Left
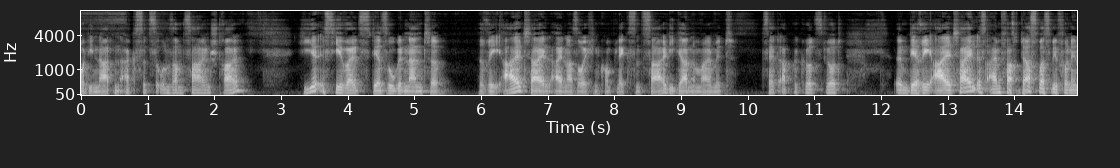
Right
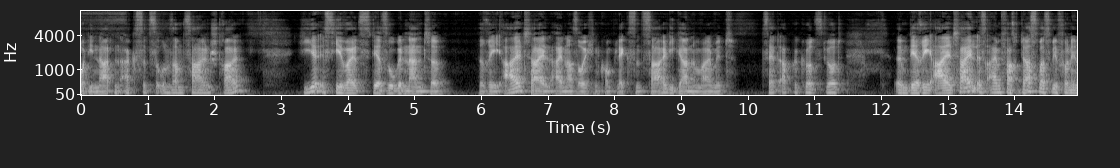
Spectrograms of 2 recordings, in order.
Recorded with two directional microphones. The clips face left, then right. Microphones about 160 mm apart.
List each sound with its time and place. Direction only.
0.0 s speech: 35° left (ahead or behind)
3.3 s speech: 35° left (ahead or behind)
